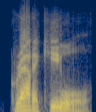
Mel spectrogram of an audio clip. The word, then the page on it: graticule: American English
